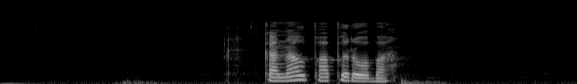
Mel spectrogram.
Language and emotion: Russian, neutral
